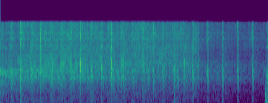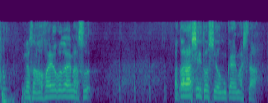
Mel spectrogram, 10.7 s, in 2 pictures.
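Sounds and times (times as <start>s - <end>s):
audience applauding: 0.0s - 4.8s
speech: 5.4s - 7.3s, 8.8s - 10.6s.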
